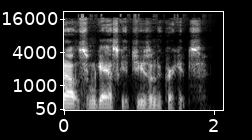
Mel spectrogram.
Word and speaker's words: Cricut: Let's cut out some gaskets using the Cricuts. CriCut. It's spelled C-R-I-C-U-T. Funny, huh?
